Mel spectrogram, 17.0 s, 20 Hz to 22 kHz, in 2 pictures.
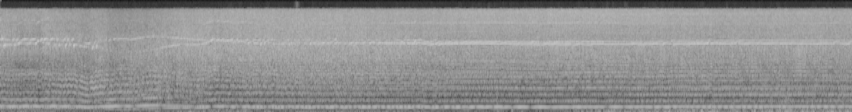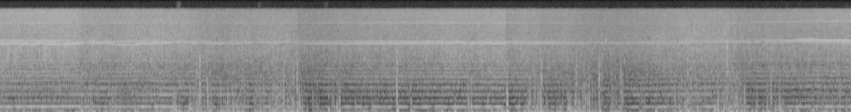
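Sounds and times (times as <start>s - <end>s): motor hum: 0.0s - 17.0s
wind rumbling on microphone: 6.1s - 17.0s.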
